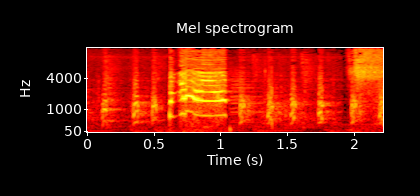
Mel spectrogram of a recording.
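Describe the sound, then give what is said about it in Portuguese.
A chicken clucks in short, choppy bursts around one loud, drawn-out squawk near the start, with no talking. “A galinha chorou.”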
